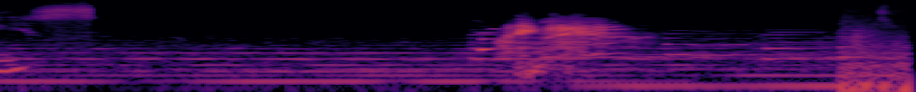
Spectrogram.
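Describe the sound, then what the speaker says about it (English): Cats meowing in Genshin Impact, a drawn-out meow in the middle and short cries at the start and end, faint over a soft game music bed. "Cats."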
